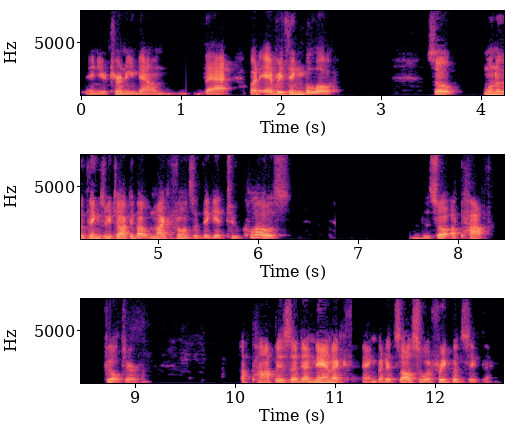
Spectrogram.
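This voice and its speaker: Older man explaining gear, husky and dull. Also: medium pitch. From Massachusetts, US. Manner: patient, explanatory, thinks aloud with restarts. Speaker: guest sound engineer. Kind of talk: casual technical interview. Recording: dull lo-fi audio.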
